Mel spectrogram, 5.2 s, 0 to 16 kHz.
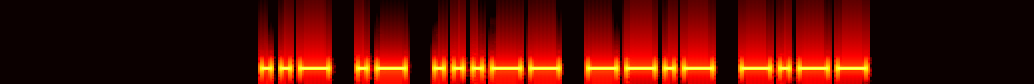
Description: Morse code, heard as a keyed tone, about 25 wpm, 700 Hz. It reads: UA3QY
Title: DXCC-100 Call Signs - 5 Characters - 25wpm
